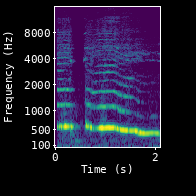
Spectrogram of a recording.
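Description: Doberman vocalizing: a short high call, then a longer drawn-out howl that slowly drops in pitch. It is the dog asking to be let outside.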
